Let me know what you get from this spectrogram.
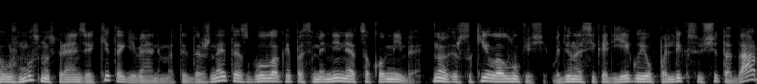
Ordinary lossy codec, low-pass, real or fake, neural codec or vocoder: MP3, 64 kbps; 7.2 kHz; real; none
